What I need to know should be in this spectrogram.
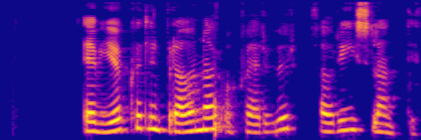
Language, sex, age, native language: Icelandic, female, 70-79, Icelandic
